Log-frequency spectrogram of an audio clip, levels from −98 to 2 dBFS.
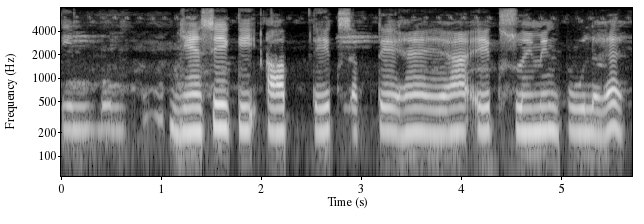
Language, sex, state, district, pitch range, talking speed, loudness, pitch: Hindi, male, Madhya Pradesh, Bhopal, 205-220 Hz, 135 wpm, -18 LUFS, 210 Hz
